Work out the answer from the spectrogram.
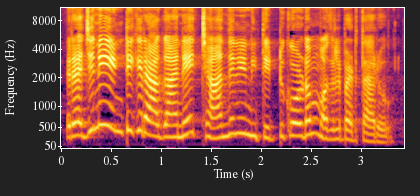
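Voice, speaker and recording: Female cartoon storyteller, high voice, very lively intonation. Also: fairly quick, slight background noise. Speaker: narrator. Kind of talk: scripted storytelling narration for a cartoon.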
